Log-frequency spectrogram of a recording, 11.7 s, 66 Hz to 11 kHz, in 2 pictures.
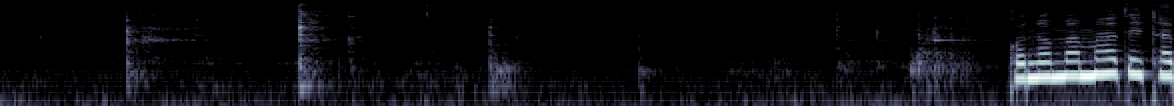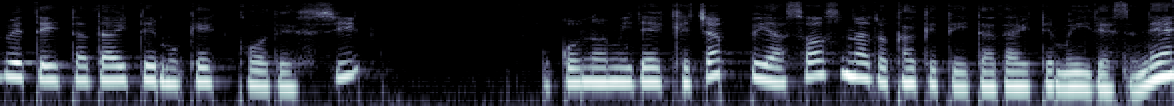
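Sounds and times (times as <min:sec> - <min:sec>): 
food sizzling quietly in a frying pan: 0:00.0 - 0:02.8
speech: 0:05.1 - 0:07.8, 0:08.7 - 0:11.7.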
